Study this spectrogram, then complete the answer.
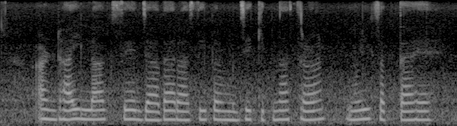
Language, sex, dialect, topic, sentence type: Hindi, female, Kanauji Braj Bhasha, banking, question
